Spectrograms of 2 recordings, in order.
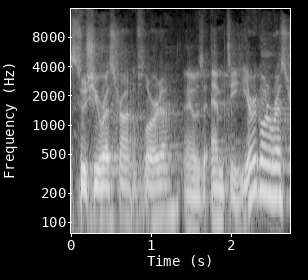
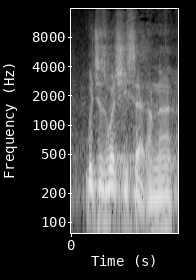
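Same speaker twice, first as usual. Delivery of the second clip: ordinary talk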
